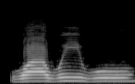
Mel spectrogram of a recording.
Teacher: ওয়াও হরফটা কিন্তু দুই ঠোঁট থেকে উচ্চারিত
